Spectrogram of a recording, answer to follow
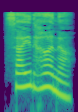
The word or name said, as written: ಸೈಧಾನ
